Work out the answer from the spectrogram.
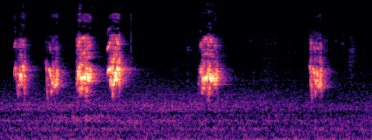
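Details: Budgerigars playing in an aviary: a quick run of four scratchy chirps, then single chirps spaced about a second apart.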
